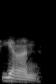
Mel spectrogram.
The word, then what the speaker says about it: Johan: Yan Hans Hans uh spell J an but in German it's Yan yeah okay s to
